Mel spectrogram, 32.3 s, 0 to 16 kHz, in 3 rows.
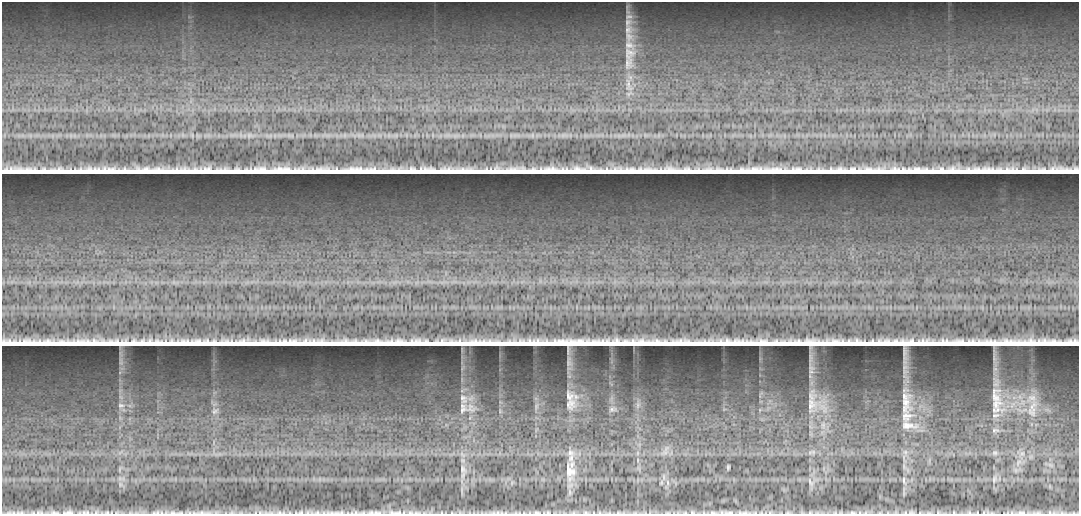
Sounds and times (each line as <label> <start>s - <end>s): noodle soup in process of preparation 18.0s - 32.3s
